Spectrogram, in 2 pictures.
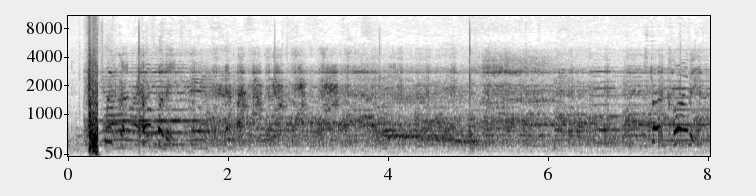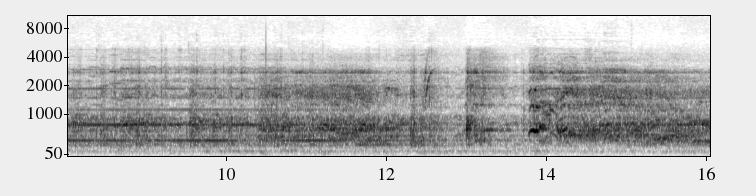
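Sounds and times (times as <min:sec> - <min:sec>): cartoon music: 0:00.4 - 0:15.0.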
